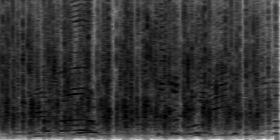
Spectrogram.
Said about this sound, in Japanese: みんな拍手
